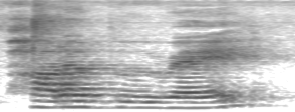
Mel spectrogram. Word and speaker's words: pas de bourrée: Now one of them is pas de bourrée.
